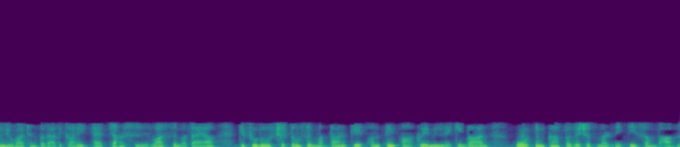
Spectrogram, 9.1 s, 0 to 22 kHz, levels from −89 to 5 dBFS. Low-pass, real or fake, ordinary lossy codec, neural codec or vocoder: 3.6 kHz; fake; MP3, 24 kbps; codec, 24 kHz, 0.5 kbps, DualCodec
